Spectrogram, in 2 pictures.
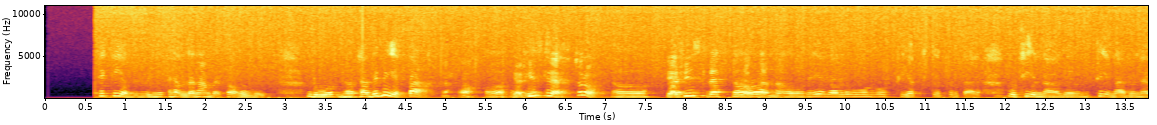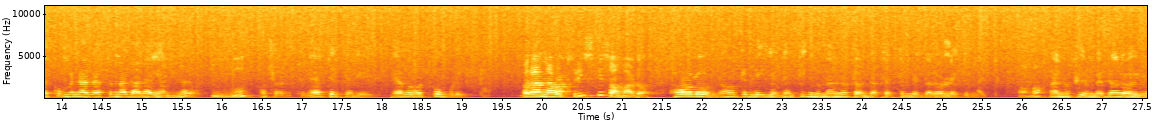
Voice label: Svenska sagor, dialekter; Folkminnen

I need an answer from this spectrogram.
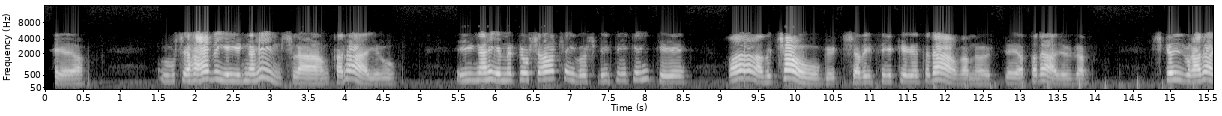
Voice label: Vånga, dialekter; Folkminnen; Svenska sagor

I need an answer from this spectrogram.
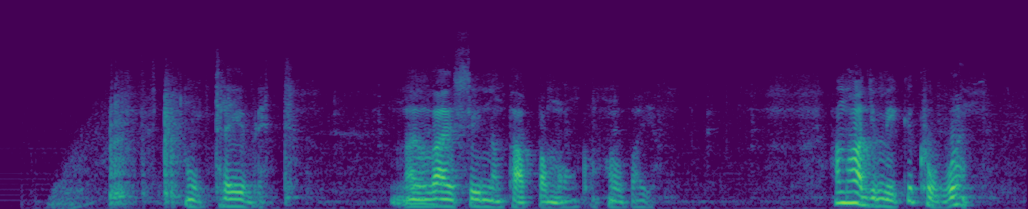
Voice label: dialekter; Folkminnen; Svenska sagor

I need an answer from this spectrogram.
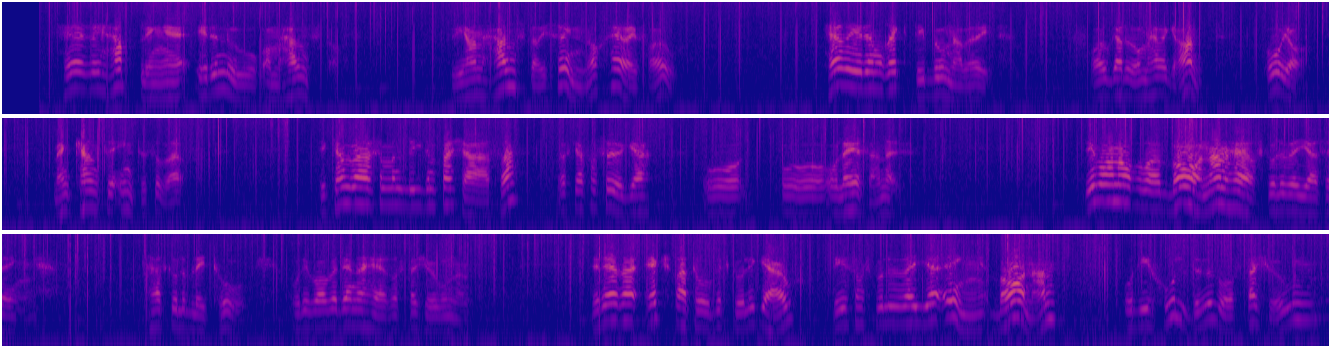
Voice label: Svenska sagor, dialekter; Folkminnen

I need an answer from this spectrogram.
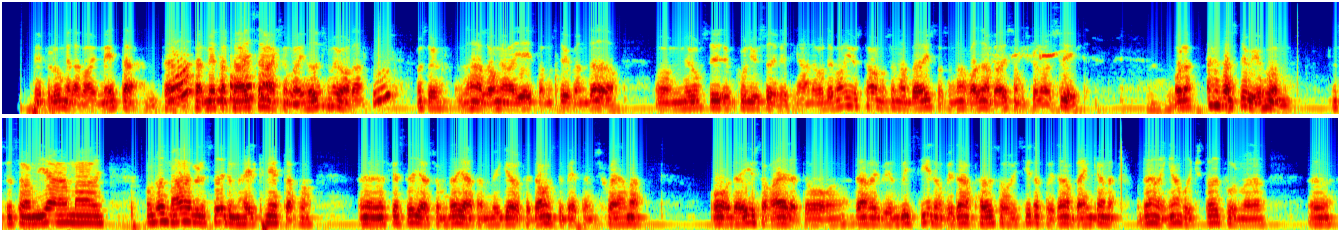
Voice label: Röddinge SK, dialekter; Folkminnen; Svenska sagor

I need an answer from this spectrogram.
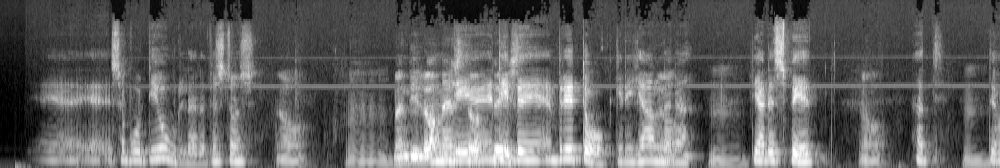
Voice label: Svenska sagor, dialekter; Folkminnen

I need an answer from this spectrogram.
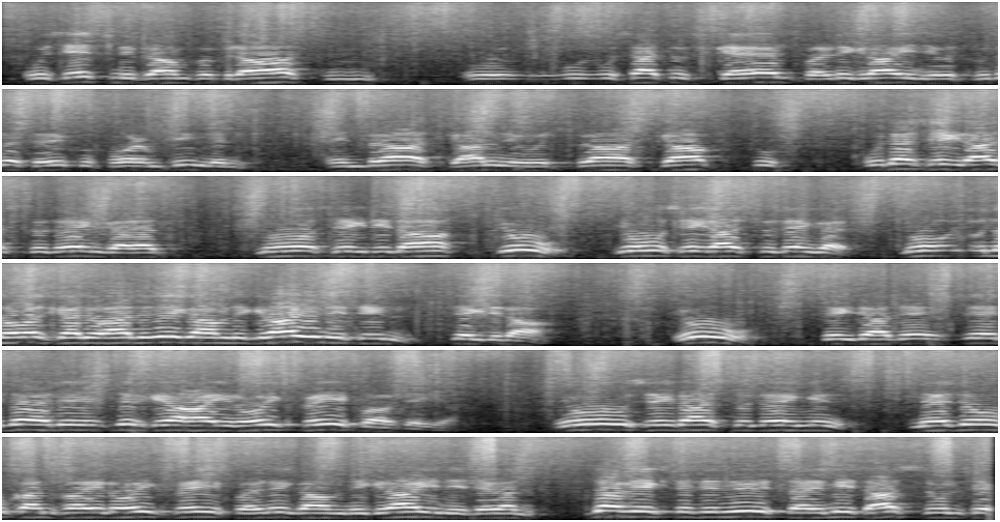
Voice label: dialekter; Folkminnen; Svenska sagor

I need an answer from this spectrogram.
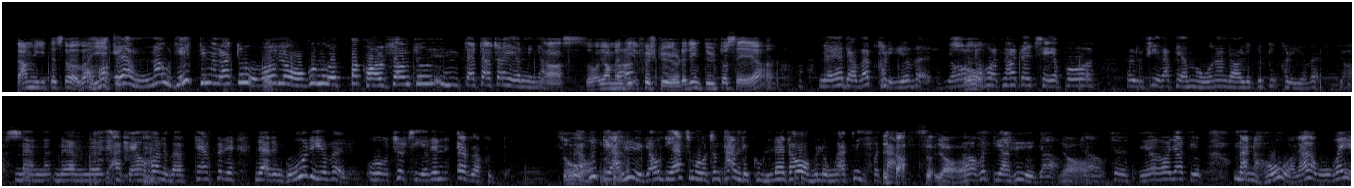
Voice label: Hagelberg, dialekter; Folkminnen

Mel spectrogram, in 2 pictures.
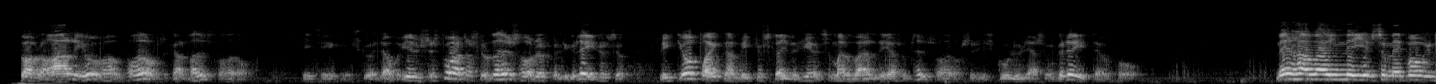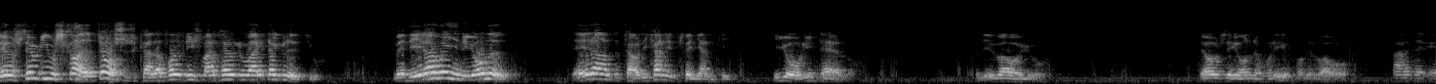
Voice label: dialekter; Folkminnen; Svenska sagor

